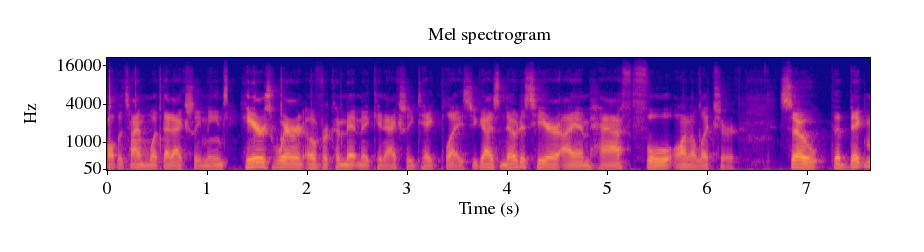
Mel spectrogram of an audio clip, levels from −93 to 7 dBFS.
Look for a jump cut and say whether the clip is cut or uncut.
cut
